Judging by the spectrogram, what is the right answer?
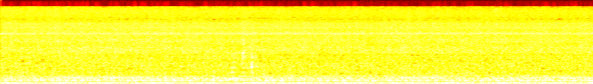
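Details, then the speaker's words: GE top-load washer on spin with a heavy load of jeans and towels: steady, even hum at constant speed, no shaking, thumping, banging or scraping; very smooth. Normal spin cycle. "that's running really well there's no shaking my hem might be a little shaky but there's the machine isn't that shaking at all sounds good very smooth"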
